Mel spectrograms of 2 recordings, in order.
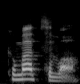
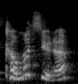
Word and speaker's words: komatsuna: Your bio says your spirit vegetable is kumatsuma. I can't pronounce it. I just lost you again. How do you pronounce it and what is it? It's komatsuna.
